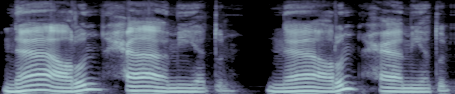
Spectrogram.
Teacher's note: غنہ نہیں کیا، کھینچا نہیں، لمبا نہیں کیا، سمپل میں نے کیا نارن، یعنی ظاہر کر کے واضح کر کے پڑھا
